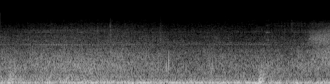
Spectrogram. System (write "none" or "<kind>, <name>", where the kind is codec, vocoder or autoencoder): none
